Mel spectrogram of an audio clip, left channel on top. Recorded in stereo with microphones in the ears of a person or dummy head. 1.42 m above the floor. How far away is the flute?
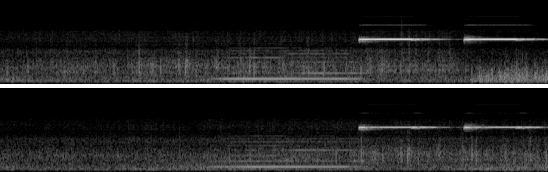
About 0.6 m.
